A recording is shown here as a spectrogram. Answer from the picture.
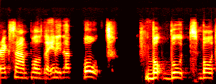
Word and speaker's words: Boot: Germany so for example the that boat Bo boot boat how do we pronounce it boot International boot dorf Please spell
